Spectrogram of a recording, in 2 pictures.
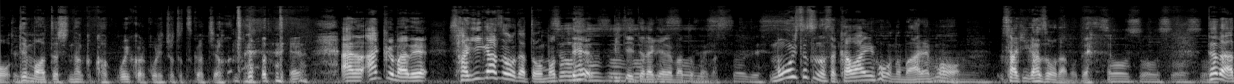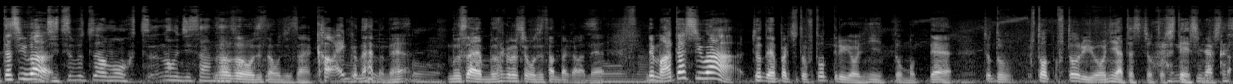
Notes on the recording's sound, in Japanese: パーキング収録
